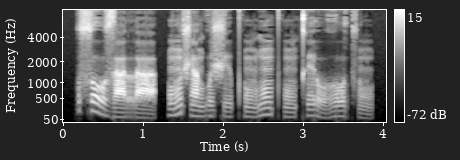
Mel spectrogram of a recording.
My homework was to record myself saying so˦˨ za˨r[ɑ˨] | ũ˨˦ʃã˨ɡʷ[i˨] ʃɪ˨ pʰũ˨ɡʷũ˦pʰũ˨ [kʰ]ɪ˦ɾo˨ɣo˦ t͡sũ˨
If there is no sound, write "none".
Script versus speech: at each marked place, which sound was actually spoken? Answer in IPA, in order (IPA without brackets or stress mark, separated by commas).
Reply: a˨, ɪ˨, kʰ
